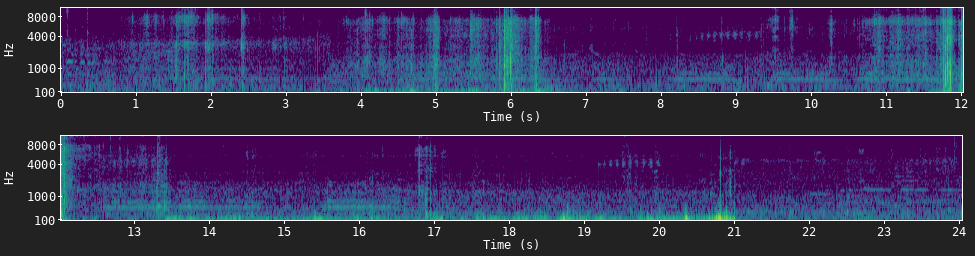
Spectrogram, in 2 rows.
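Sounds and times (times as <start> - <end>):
plant stems rustling: 0.8 - 6.6, 9.4 - 12.5
bees buzzing: 3.9 - 16.8.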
